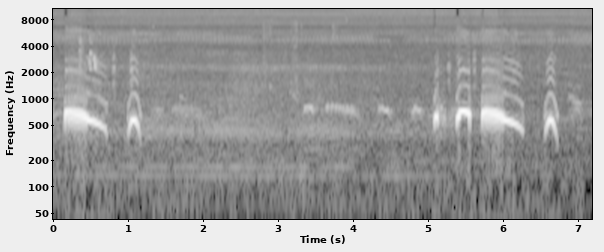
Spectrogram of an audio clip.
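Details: Caged decoy spotted dove giving its driving coo to lure wild doves. The close of a phrase, a long falling coo and a short note, then a pause with soft murmurs before one full phrase of short coos, a drawn-out coo and a final note.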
